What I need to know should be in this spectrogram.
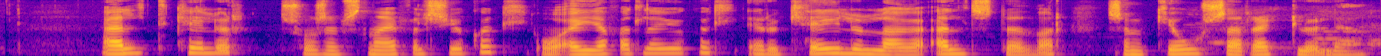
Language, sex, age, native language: Icelandic, female, 18-19, Icelandic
